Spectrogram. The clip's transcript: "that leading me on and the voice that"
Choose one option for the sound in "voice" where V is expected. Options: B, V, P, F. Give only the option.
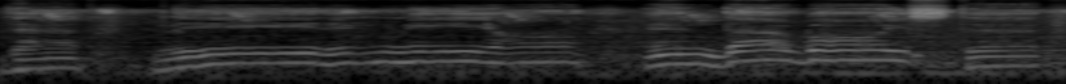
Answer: B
